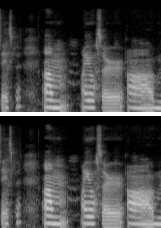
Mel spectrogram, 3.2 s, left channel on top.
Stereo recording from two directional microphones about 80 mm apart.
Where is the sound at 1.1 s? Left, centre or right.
Right.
